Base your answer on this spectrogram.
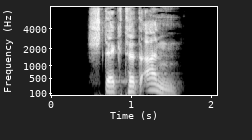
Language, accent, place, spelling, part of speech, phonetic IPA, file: German, Germany, Berlin, stecktet an, verb, [ˌʃtɛktət ˈan], De-stecktet an.ogg
- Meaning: inflection of anstecken: 1. second-person plural preterite 2. second-person plural subjunctive II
